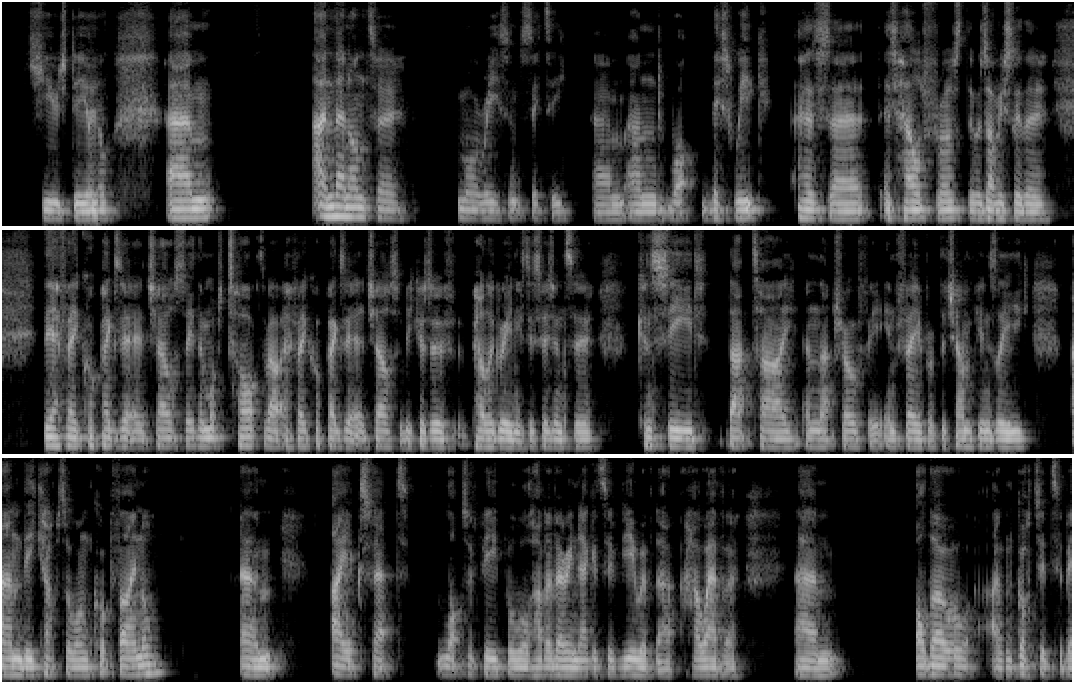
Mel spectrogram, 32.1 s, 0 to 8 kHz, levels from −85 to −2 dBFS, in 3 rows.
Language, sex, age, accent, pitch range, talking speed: English, male, 10-29, British, 100-110 Hz, 155 wpm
